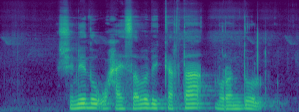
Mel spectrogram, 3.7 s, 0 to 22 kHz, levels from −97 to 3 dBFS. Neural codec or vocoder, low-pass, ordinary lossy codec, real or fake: none; none; none; real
